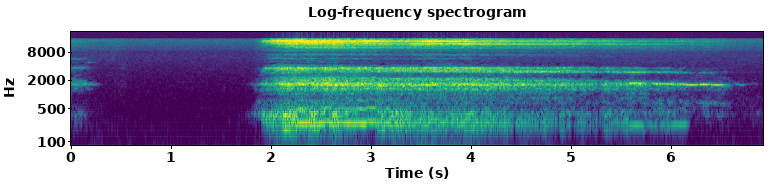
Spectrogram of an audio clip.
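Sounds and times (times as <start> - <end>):
deep breaths drawn into the belly in a guided breathing exercise: 1.8 - 6.9.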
